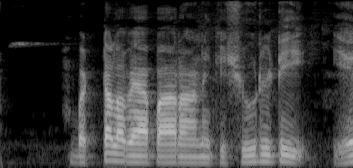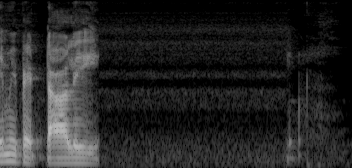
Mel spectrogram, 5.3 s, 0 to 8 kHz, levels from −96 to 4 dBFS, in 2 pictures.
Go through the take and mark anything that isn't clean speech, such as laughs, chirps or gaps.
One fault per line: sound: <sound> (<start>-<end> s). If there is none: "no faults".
no faults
